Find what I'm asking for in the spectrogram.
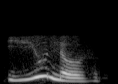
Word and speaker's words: YouNov: Point YouNov. YouNov, ça s'écrit Y-O-U. – Y-O-U.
